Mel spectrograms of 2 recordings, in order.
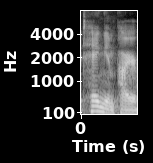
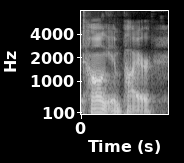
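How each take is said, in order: First: The vowel is a flat 'a', like 'tang'. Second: The vowel is an open 'ah', like 'tong'. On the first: The speaker calls it wrong. "I've been saying that terribly wrong" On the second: The speaker calls it right. "It's the Tong Empire"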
